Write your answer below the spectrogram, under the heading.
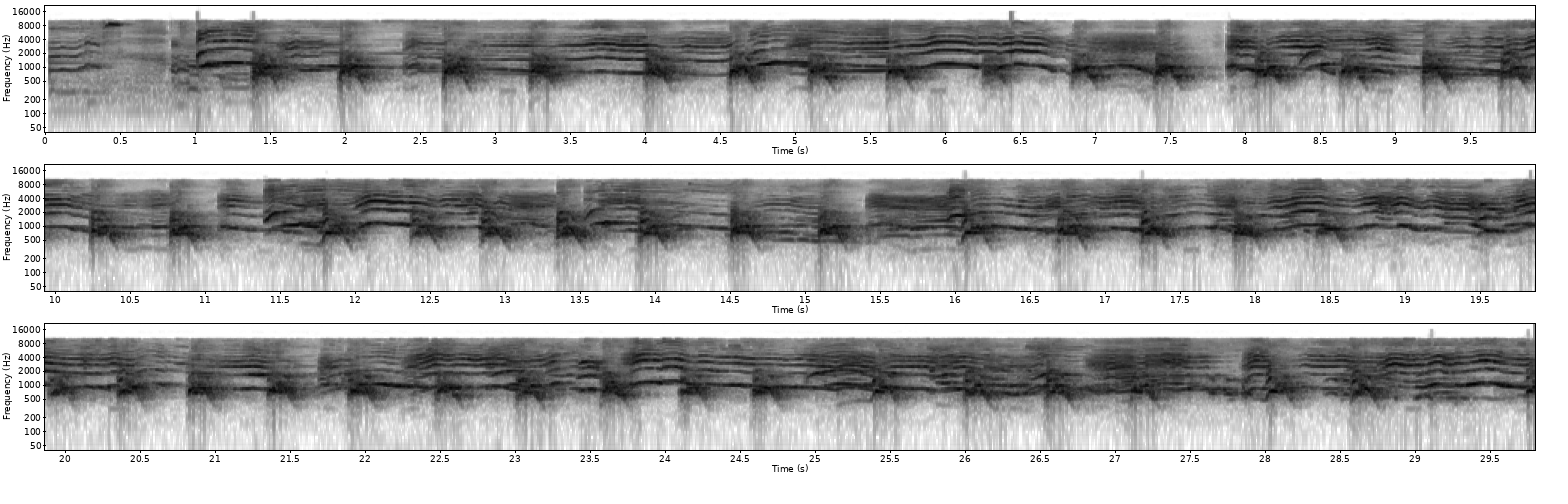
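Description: Italian greyhound crying and howling for attention: a near-continuous run of high, wavering yips and whines, several a second, with a brief break about eight seconds in.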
